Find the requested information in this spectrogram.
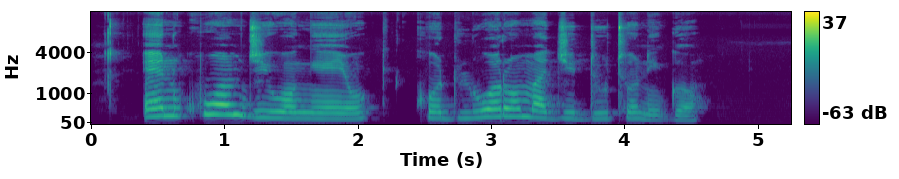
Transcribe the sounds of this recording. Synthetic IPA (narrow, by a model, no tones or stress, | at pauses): ɛnkwomd͡ʒiwoŋejɔ | kʰodlwoɾomad͡ʒidutʰonɪɡɔ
